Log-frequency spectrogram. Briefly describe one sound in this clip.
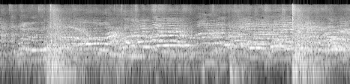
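A body slams heavily onto a wrestling ring mat with a booming thud.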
